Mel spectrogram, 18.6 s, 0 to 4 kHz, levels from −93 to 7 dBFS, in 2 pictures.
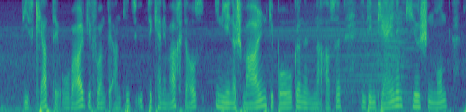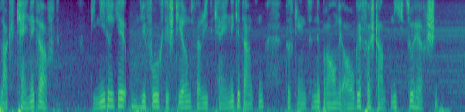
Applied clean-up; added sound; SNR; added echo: none; Engine; 19 dB; none.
